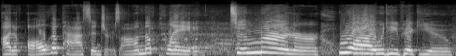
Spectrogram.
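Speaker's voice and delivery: loud, slow mock scolding of herself; the voice in her head shouting her down; mocking inner voice. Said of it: "this voice in my head".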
